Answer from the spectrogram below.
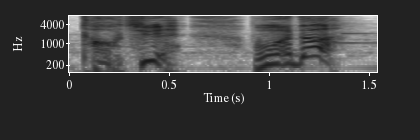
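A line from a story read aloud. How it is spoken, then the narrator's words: Fanatical laughter. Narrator (Chinese): 陈破军的眼中露出一丝狂热，哈哈大笑道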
